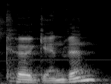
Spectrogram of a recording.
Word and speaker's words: Curgenven: I believe it's Curgenven, in Australia anyway. It's originally from Cornwall. And when I've done the Google Translate, it comes out totally differently. So I've never actually heard it pronounced properly. So in Australia, I've just broken into 3 syllables and just gone Curgenven.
